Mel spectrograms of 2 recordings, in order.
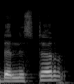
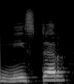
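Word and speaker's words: Dniester: दो इनके नाम डी से शुरू हो रहे हैं बट डी को प्रोनाउंस नहीं किया जाता। नीपर रिवर, अगेन ब्लैक सी। तो डेन्यूब, डेनिस्टर डेनिस्टर नहीं होगा actually, नीस्टर, नीपर and Danube are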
